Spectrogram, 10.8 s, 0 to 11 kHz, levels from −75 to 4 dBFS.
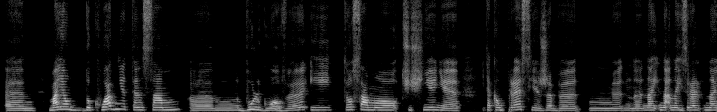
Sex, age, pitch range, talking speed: female, 30-49, 195-235 Hz, 85 wpm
